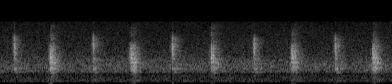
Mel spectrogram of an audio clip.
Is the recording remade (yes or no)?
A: no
